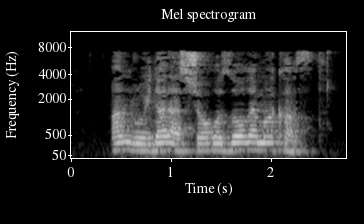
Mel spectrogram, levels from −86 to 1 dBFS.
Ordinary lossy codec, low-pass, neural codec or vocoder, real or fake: MP3, 32 kbps; 7.2 kHz; none; real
